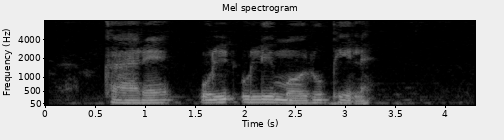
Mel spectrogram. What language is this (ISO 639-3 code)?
luo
